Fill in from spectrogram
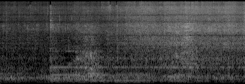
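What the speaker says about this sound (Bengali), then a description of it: "বেগুনটা ভাজা হতে হতেই এর মধ্যে দিয়ে দিচ্ছি একটা কাঁচা লঙ্কা।" Pieces of brinjal fry in a pan with a broken green chilli, giving a continuous close sizzle that grows slightly louder while being stirred.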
